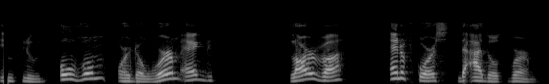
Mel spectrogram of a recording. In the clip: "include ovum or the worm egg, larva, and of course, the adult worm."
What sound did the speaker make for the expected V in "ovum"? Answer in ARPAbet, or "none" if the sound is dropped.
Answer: V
